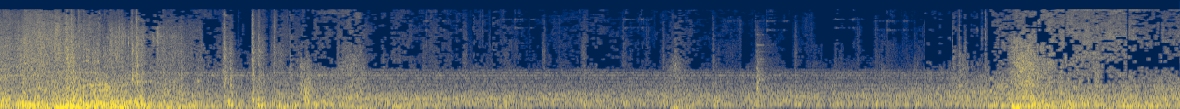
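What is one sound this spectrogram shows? Magic blasts and fiery bursts crackle and boom in a fight.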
